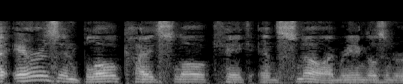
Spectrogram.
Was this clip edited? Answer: no; 0 cuts

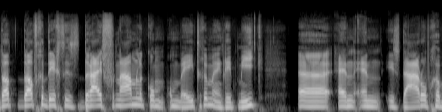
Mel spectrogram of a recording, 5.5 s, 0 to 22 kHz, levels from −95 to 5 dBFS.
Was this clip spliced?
no; 0 cuts

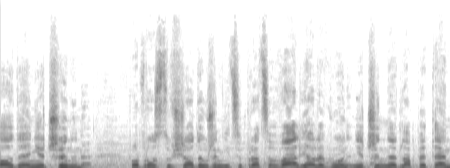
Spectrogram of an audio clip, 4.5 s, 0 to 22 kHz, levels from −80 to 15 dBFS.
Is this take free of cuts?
no; 1 cut; at 3.5 s

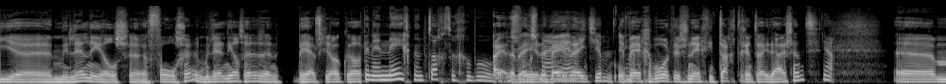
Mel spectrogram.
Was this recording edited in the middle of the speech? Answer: no; 0 cuts

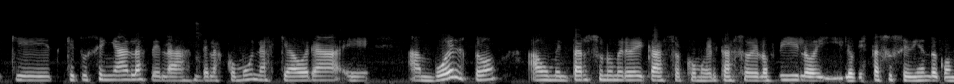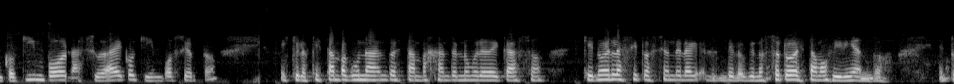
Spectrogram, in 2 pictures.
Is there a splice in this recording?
yes; 2 cuts; at 10.2 s, 12.1 s

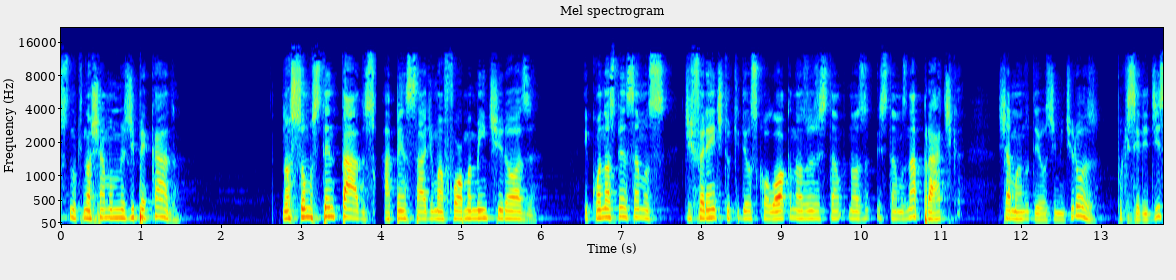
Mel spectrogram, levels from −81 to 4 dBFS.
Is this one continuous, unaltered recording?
no; 1 cut; at 3.9 s

